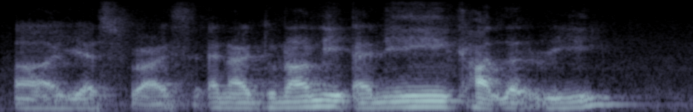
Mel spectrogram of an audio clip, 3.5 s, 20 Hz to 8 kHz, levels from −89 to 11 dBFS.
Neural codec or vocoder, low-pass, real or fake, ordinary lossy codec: codec, 16 kHz, 2 kbps, FunCodec, trained on Chinese and English, 25 frames a second; none; fake; none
